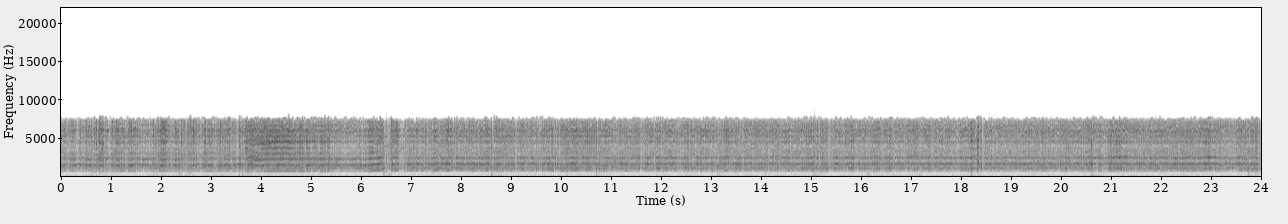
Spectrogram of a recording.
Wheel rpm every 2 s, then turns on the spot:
200, 200, 200, 220, 230, 230, 230, 230, 230, 230, 230, 230.
none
